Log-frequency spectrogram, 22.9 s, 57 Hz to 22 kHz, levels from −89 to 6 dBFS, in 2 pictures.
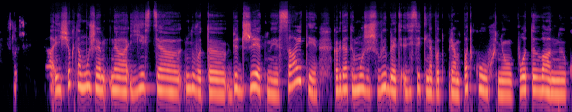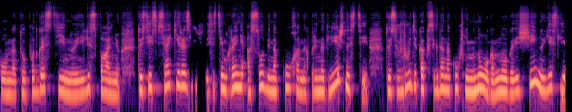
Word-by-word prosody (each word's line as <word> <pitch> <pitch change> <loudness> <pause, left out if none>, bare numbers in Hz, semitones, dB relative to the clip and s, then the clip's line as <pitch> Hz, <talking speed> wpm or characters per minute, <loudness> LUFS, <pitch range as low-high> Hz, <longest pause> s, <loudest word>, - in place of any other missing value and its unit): Слушай, - - -15 0.5
да, 215 - -2
а - - -4
ещё 190 +6 0
к 265 - -15
тому 225 -1 +2
же, 210 -1 0
м, 185 -2 +1
а, 175 -2 +2
есть, 210 +4 -4
а, 175 -3 0
ну 200 0 -1
вот, 165 -3 -4
э, 160 -2 +2
бюджетные 190 -3 +1
сайты, 220 - 0 0.3
когда 190 +2 +1
ты 195 -1 -3
можешь 185 -2 0
выбрать, 185 -3 +1
э, - - -5
действительно 175 0 -2
вот 160 +1 -6
прям 155 -3 0
под 195 +8 -2
кухню, 170 -7 -1
под 190 +1 0
ванную 165 -4 +2
комнату, 155 0 -2
под 170 +2 -4
гостиную 180 -6 +1
или 165 +5 0
спальню. 165 -7 -1 0.3
То - - -2
есть 185 +2 -3
есть 210 0 0
всякие 230 +3 0
различные 220 -6 -3
системы 190 +3 0
хранения, 215 +2 +3
особенно 180 0 +1
кухонных 175 -4 -3
принадлежностей. 200 - 0 0.3
То 180 - 0
есть 180 0 +2
вроде 215 +7 0
как 195 -1 -1
всегда 185 +2 0
на 190 -1 +1
кухне 185 -2 -1
много-много 170 -3 +4
вещей, 180 - +2
но 225 -8 +5
если 200 +1 -1
185 Hz, 140 wpm, -20 LUFS, 165-205 Hz, 0.5 s, но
